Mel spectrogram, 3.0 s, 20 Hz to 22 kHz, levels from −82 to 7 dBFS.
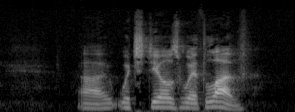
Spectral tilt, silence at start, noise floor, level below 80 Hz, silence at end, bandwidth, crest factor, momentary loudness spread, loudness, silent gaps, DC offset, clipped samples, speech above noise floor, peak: -2.5 dB/octave; 0.25 s; -58 dBFS; -70 dBFS; 0.45 s; over 20 kHz; 22 dB; 15 LU; -29 LUFS; none; under 0.1%; under 0.1%; 28 dB; -12 dBFS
